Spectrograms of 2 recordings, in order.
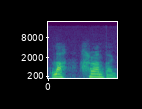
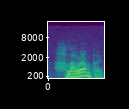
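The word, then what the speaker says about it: Lharampa: It's not a la harampa geshe, it's a halarampa geshe.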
